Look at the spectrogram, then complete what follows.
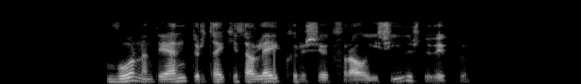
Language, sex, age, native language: Icelandic, male, 30-39, Icelandic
